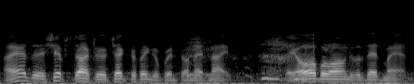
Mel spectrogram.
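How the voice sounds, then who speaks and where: An actor playing an assured, formal ship's captain in a noisy 1930s radio drama. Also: male voice, lowish voice, lively intonation, fast, narrow, tinny audio, a crowd in the background, lightly acted. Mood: official, assured. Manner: formal, firm.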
